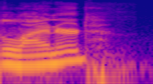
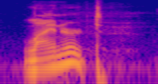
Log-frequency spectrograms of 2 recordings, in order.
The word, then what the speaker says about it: Leinart: am I saying it wrong? Matt Leinart? – Leinart. – Leinart. There's a T in there. – You're saying a D.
